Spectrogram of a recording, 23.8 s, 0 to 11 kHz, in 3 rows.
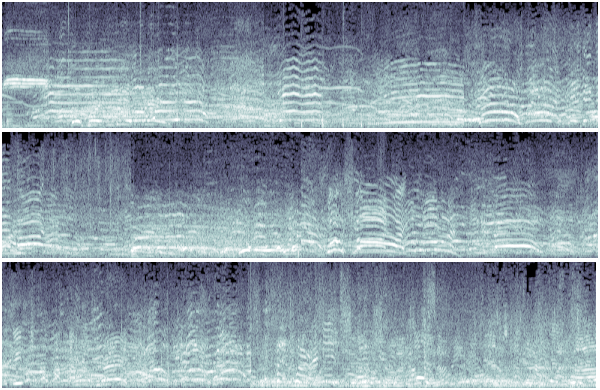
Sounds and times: Crowd: 0.0s - 23.8s
Outside, rural or natural: 0.0s - 23.8s
Run: 0.0s - 23.8s.

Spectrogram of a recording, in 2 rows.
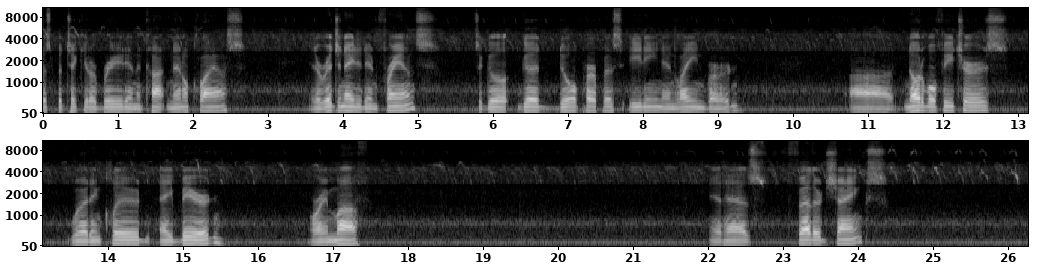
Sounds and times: Speech: 0.0s - 2.7s, 3.6s - 9.3s, 10.7s - 12.9s, 13.5s - 15.6s, 16.7s - 17.5s, 22.0s - 24.4s.

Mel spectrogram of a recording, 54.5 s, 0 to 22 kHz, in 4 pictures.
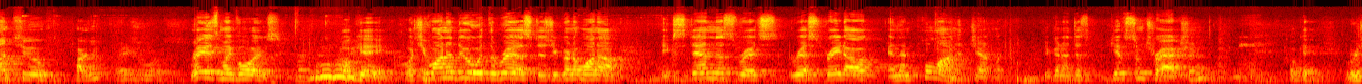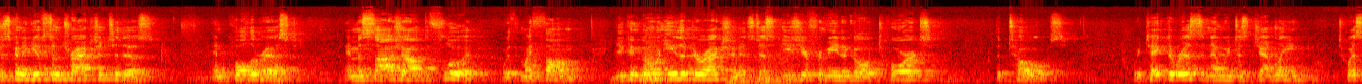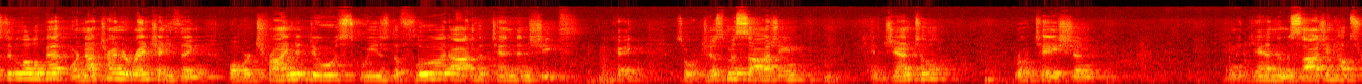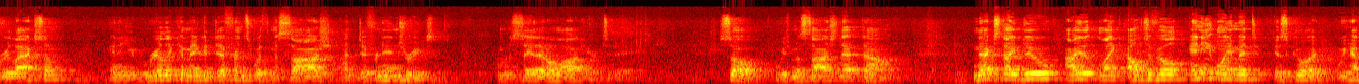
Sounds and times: Speech: 0.0s - 12.3s, 12.9s - 24.4s, 25.0s - 36.8s, 37.4s - 38.4s, 39.5s - 47.4s, 48.0s - 49.9s, 50.6s - 54.4s.

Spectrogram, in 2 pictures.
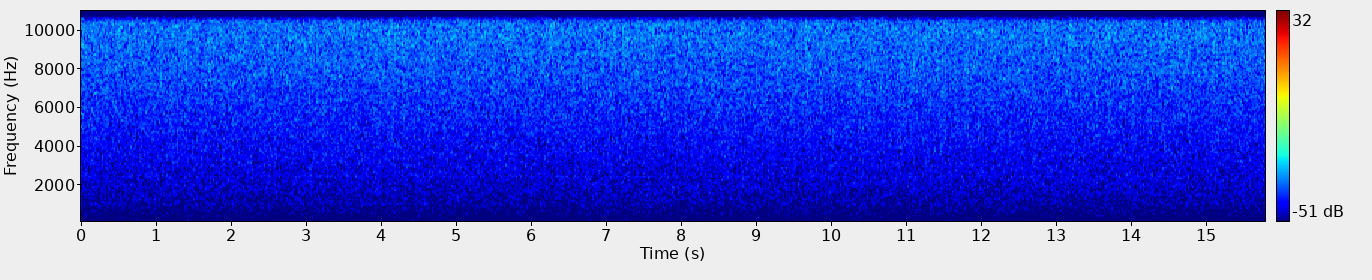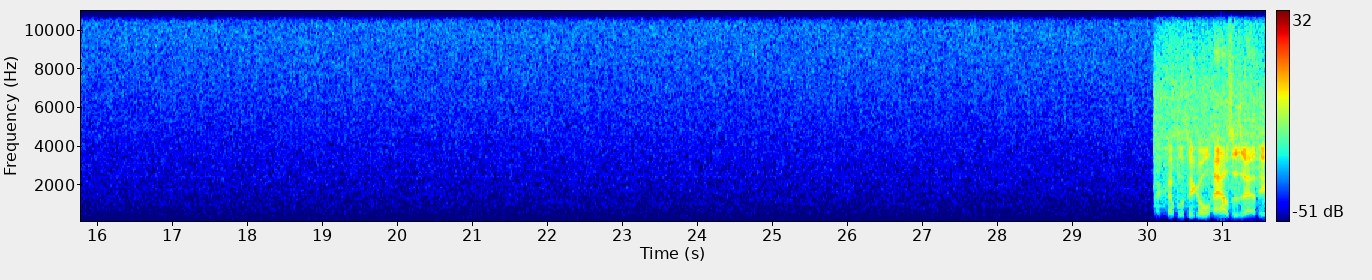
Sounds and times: Speech: 30.1s - 31.5s.

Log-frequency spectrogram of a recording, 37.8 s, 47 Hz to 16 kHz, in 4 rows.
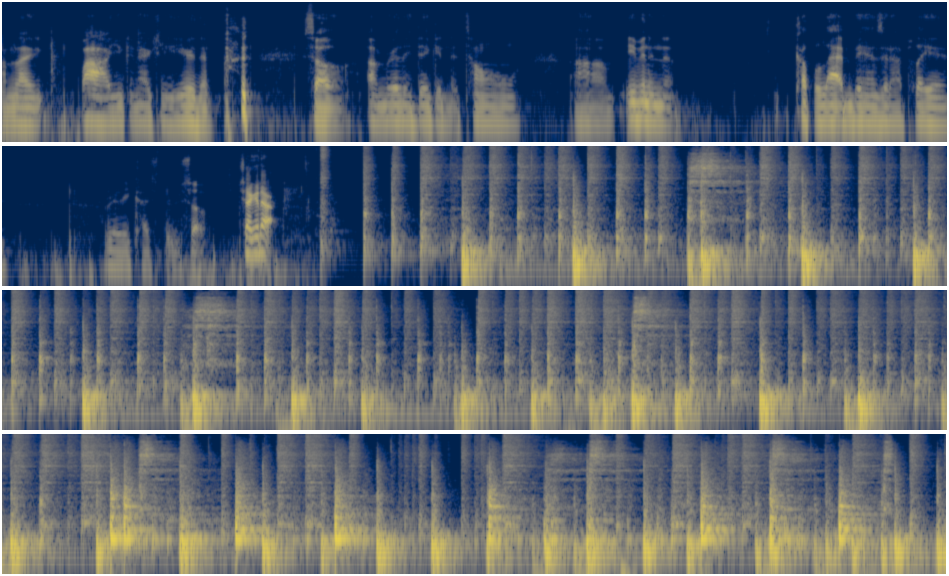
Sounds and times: Drum kit: 12.6s - 37.7s
Hi-hat: 13.9s - 31.6s, 32.4s - 37.7s
Bass drum: 14.1s - 19.0s, 19.6s - 37.7s
Rimshot: 19.7s - 37.7s.

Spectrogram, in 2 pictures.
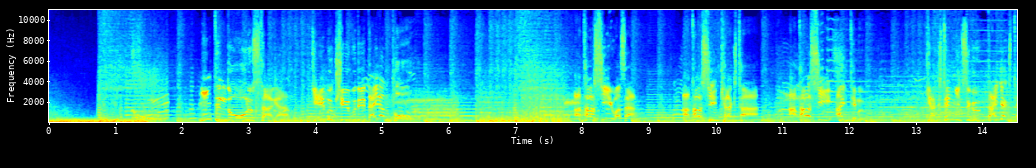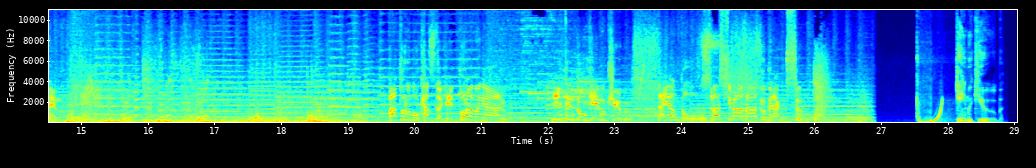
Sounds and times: Music: 0.6s - 27.0s
Speech: 22.1s - 25.9s, 28.1s - 28.9s.

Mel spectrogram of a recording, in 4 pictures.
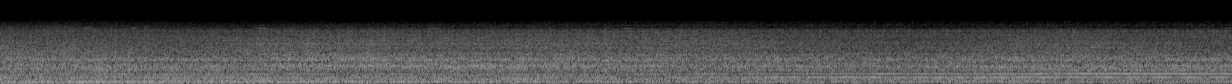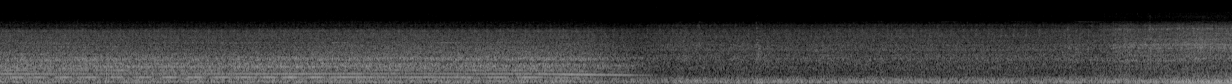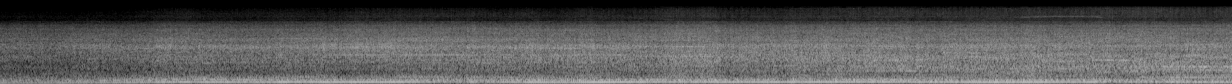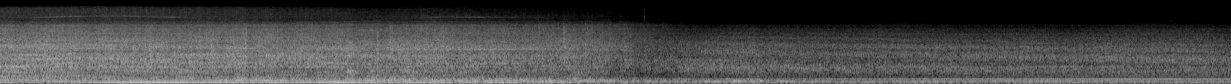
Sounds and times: Outside, rural or natural: 0.0s - 49.2s
Vehicle: 0.0s - 49.2s.

